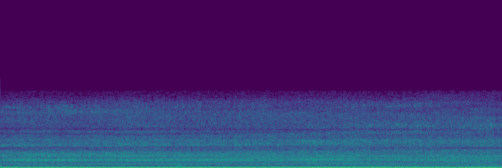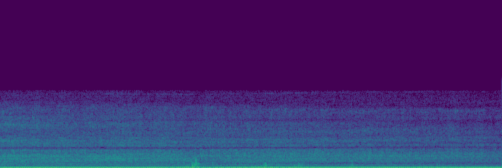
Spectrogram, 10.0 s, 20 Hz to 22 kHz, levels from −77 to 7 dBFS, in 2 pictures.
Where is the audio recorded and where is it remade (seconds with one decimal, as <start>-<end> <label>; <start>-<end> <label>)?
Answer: 0.0-10.0 recorded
